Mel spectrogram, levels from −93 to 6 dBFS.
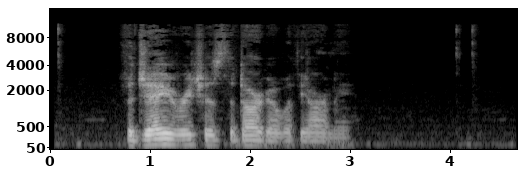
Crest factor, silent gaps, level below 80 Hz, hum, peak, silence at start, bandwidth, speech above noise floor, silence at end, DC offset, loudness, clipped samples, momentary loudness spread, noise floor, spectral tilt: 20 dB; none; -60 dBFS; none; -6 dBFS; 0.75 s; 11.5 kHz; 46 dB; 1.7 s; under 0.1%; -24 LUFS; under 0.1%; 16 LU; -69 dBFS; -5.5 dB/octave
